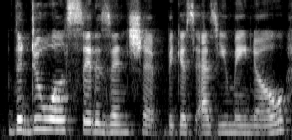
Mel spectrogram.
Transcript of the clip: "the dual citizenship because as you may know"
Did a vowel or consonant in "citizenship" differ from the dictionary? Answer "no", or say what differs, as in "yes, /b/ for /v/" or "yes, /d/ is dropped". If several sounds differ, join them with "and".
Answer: no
